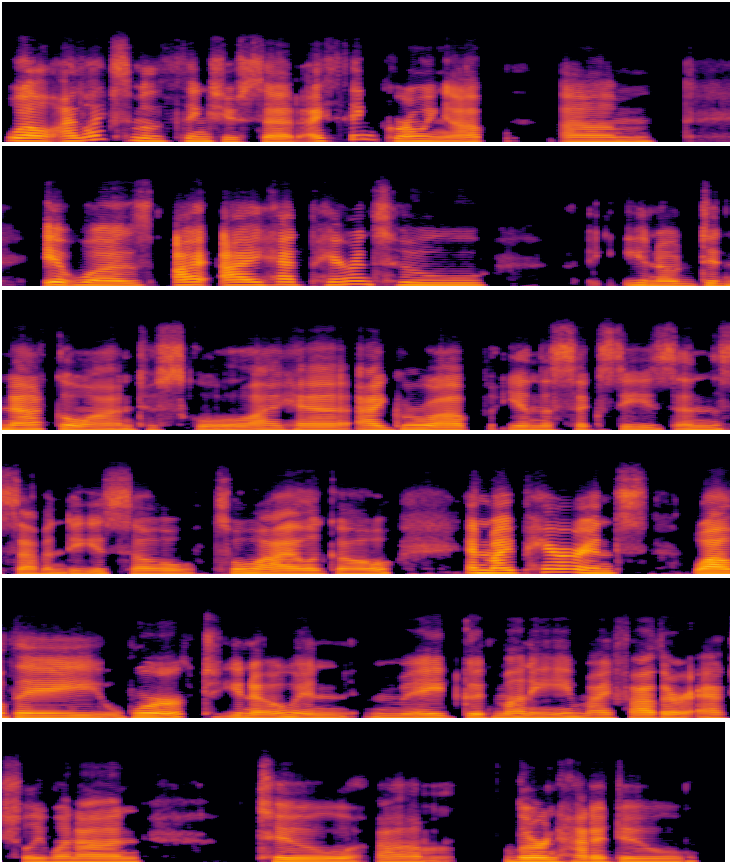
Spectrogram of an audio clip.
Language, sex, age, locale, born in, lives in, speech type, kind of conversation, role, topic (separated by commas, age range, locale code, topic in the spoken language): English, female, 65-69, en-US, United States, United States, conversation, unstructured, none, How have you experienced access to learning, and what helps open doors for others?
